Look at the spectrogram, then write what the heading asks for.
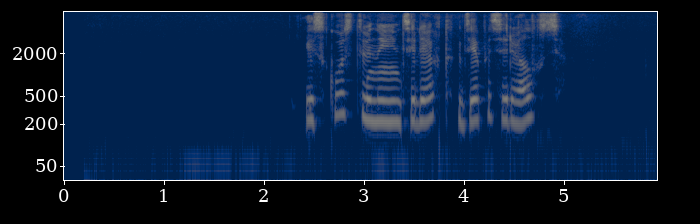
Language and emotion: Russian, neutral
